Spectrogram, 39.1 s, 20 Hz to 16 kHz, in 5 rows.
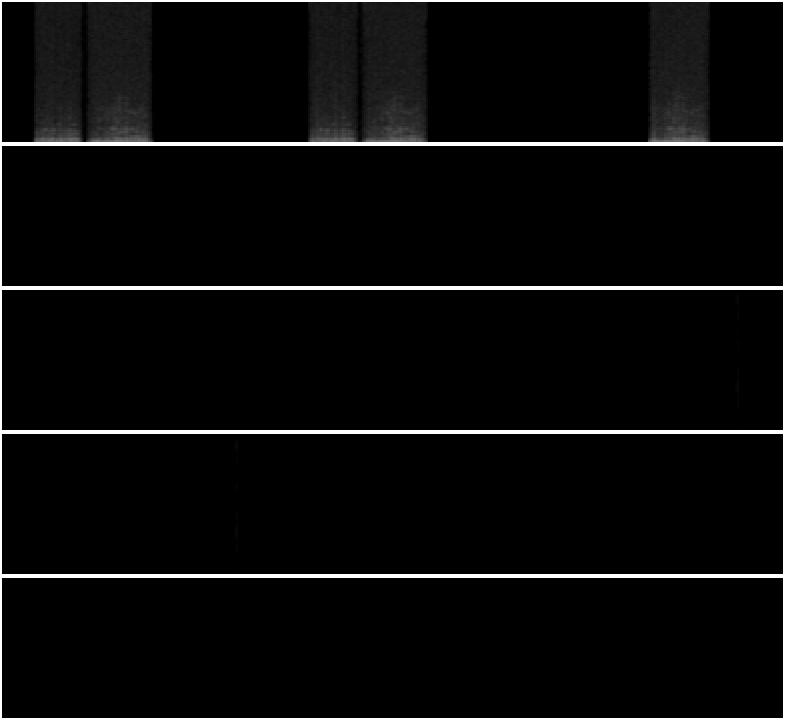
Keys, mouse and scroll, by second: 8.7 click, 13.4-15.7 drag, 16.3 click, 17.0 click, 17.5 click, 18.0 click, 29.7-35.6 drag, 36.1-38.4 drag.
